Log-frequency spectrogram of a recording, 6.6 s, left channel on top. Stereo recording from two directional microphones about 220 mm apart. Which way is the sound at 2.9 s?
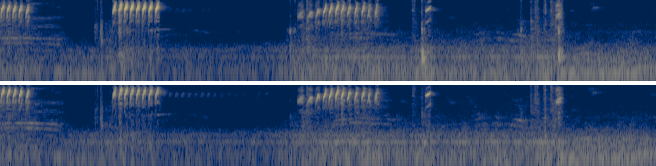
20° left (ahead or behind).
